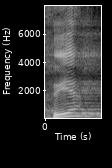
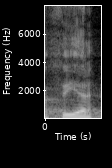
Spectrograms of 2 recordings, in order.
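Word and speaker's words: fair: लेकिन अगर AI के साथ R है तो A का उच्चारण, जैसे F से हो गया फ, AI के बाद R है तो A का उच्चारण, यह लिखा है फेयर, R से र लिखा है फेयर।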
